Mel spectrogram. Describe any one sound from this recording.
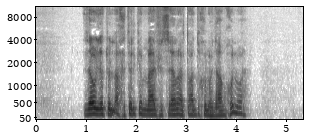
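An elderly man speaks calmly and steadily into a close microphone.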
